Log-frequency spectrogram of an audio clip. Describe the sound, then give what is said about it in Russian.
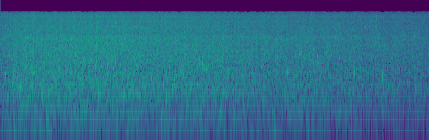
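A steady rush of flowing water, like a brisk stream, fills the whole stretch with a dense, hissing wash that eases only slightly toward the end. No voices. “Первыми солнечными лучами ушла вода.”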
